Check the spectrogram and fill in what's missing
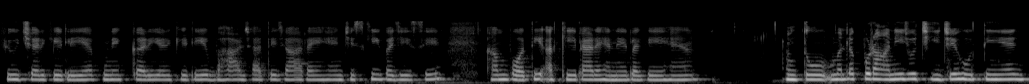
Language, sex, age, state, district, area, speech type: Hindi, female, 30-45, Madhya Pradesh, Gwalior, rural, spontaneous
